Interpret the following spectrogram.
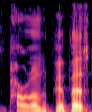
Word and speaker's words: parallelepiped: That's parallel, the letter E, and then the word piped. And a parallel pipe head looks like this. I've also heard some people pronounce this parallel piped head.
